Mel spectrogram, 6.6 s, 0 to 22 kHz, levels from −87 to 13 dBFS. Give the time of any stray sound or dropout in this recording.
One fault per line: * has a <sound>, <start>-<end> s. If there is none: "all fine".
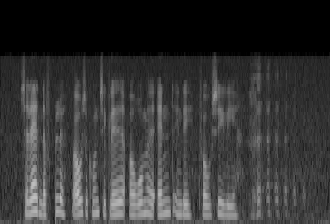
* has a dropout, 1.0-1.1 s
* has a laugh, 4.9-6.1 s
